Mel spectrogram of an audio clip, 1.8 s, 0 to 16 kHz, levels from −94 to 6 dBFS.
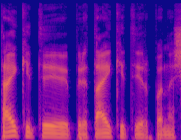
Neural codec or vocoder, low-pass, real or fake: none; 14.4 kHz; real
